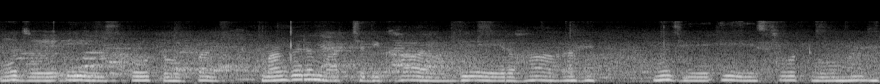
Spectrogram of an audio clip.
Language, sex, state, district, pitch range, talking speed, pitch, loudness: Hindi, female, Madhya Pradesh, Umaria, 175-195 Hz, 90 wpm, 180 Hz, -17 LUFS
